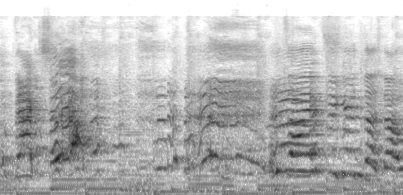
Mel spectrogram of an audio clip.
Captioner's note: yelling; laughs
